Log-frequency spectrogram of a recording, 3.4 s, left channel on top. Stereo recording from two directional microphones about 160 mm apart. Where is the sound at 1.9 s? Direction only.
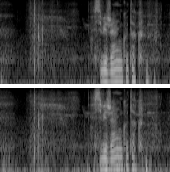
45° left (ahead or behind).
